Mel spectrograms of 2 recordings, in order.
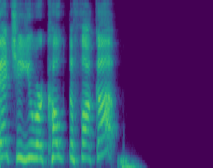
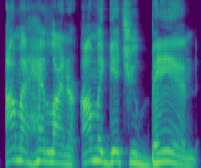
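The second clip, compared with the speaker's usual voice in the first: imitating the headliner; 6 semitones lower than usual. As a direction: mimic a self-important tough guy, pitched down. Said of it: "Bro goes".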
